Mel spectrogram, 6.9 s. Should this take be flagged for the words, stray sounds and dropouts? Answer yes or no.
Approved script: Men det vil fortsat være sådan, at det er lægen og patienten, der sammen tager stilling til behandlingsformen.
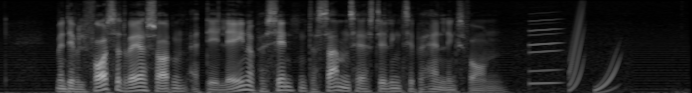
yes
